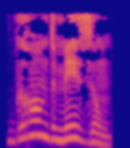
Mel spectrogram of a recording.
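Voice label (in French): "Grande maison", French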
